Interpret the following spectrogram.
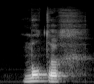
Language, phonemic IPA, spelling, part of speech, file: Dutch, /ˈmɔtəx/, mottig, adjective, Nl-mottig.ogg
- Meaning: 1. murky due to drizzle 2. ugly 3. nauseatic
